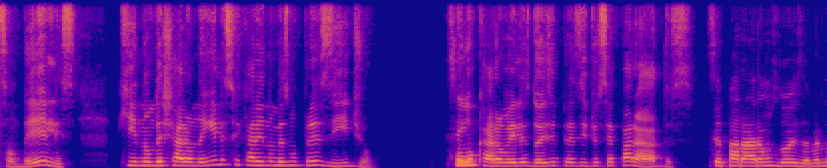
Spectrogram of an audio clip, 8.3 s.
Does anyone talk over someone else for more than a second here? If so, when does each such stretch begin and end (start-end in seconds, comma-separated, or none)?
none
